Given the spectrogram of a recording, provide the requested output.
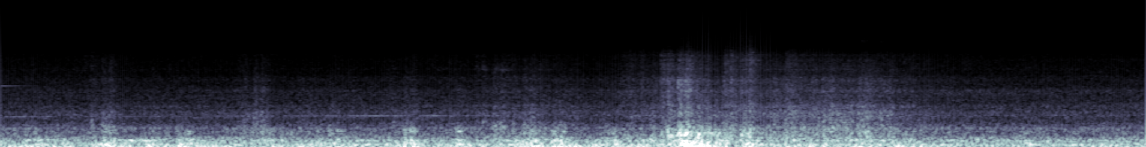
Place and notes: Huatan Township, Changhua County - In a railway carriage
In a railway carriage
